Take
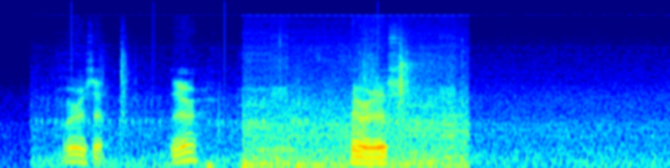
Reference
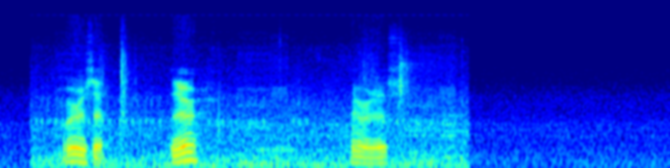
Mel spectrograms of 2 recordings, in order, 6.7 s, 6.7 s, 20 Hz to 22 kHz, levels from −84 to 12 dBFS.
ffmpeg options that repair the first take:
ffmpeg -i in.wav -filter_complex "[0:a]adeclick=threshold=4,asplit=3[link_01][link_02][link_03];[link_01]afade=type=out:start_time=2.05:duration=0.02[link_04];[link_02]highpass=frequency=140:width=0.5412,highpass=frequency=140:width=1.3066,afade=type=in:start_time=2.05:duration=0.02,afade=type=out:start_time=2.17:duration=0.02[link_05];[link_03]afade=type=in:start_time=2.17:duration=0.02[link_06];[link_04][link_05][link_06]amix=inputs=3:normalize=0,asplit=3[link_07][link_08][link_09];[link_07]afade=type=out:start_time=2.4:duration=0.02[link_10];[link_08]highpass=frequency=140:width=0.5412,highpass=frequency=140:width=1.3066,afade=type=in:start_time=2.4:duration=0.02,afade=type=out:start_time=2.52:duration=0.02[link_11];[link_09]afade=type=in:start_time=2.52:duration=0.02[link_12];[link_10][link_11][link_12]amix=inputs=3:normalize=0,asplit=3[link_13][link_14][link_15];[link_13]afade=type=out:start_time=2.94:duration=0.02[link_16];[link_14]highpass=frequency=140:width=0.5412,highpass=frequency=140:width=1.3066,afade=type=in:start_time=2.94:duration=0.02,afade=type=out:start_time=3.06:duration=0.02[link_17];[link_15]afade=type=in:start_time=3.06:duration=0.02[link_18];[link_16][link_17][link_18]amix=inputs=3:normalize=0,asetnsamples=nb_out_samples=441:pad=0,asendcmd='2.42 volume volume -11.5dB',volume=0dB" out.wav

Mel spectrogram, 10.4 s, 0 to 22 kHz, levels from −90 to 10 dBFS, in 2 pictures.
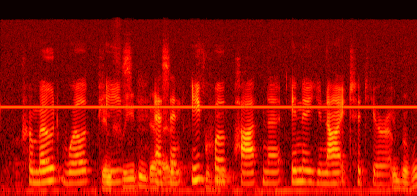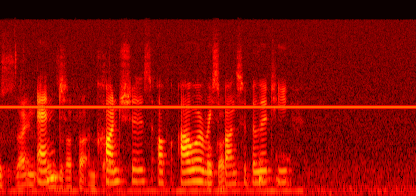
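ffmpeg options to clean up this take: ffmpeg -i in.wav -af "bandreject=frequency=2700:width=30,afwtdn=0.0032" out.wav

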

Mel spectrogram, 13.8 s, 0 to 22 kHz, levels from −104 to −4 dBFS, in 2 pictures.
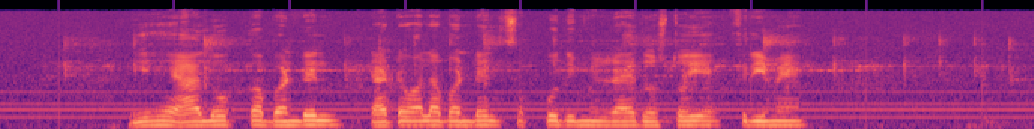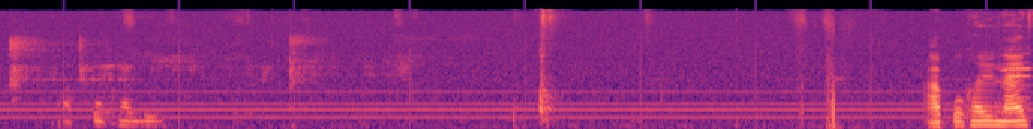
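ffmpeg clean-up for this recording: ffmpeg -i in.wav -af "adeclick=threshold=4,bandreject=frequency=395.6:width_type=h:width=4,bandreject=frequency=791.2:width_type=h:width=4,bandreject=frequency=1186.8:width_type=h:width=4,bandreject=frequency=610:width=30,afwtdn=0.0063" out.wav

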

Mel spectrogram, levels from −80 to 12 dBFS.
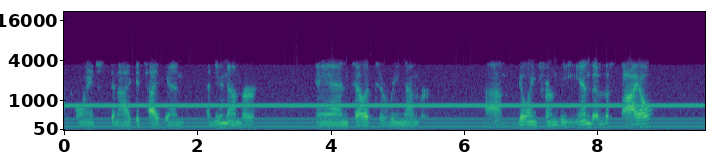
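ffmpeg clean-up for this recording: ffmpeg -i in.wav -af "adeclick=threshold=4,bandreject=frequency=127.9:width_type=h:width=4,bandreject=frequency=255.8:width_type=h:width=4,bandreject=frequency=383.7:width_type=h:width=4,bandreject=frequency=840:width=30,agate=range=-21dB:threshold=-20dB" out.wav

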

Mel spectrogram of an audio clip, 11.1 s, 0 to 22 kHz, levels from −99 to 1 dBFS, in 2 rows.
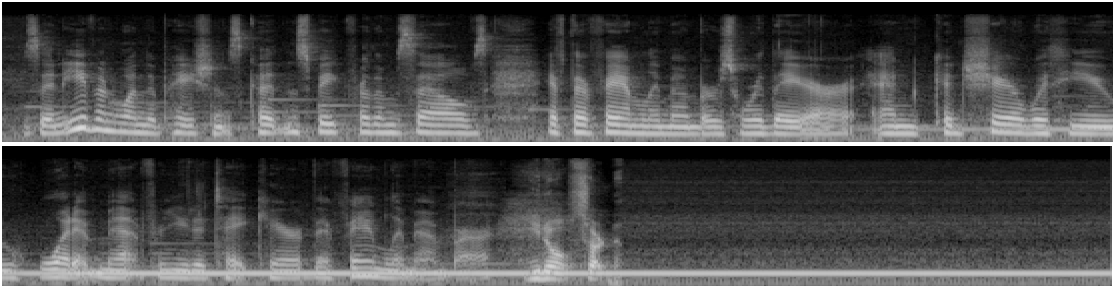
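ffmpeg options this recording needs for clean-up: ffmpeg -i in.wav -af "bandreject=frequency=53:width_type=h:width=4,bandreject=frequency=106:width_type=h:width=4,bandreject=frequency=159:width_type=h:width=4,bandreject=frequency=212:width_type=h:width=4,bandreject=frequency=265:width_type=h:width=4,bandreject=frequency=318:width_type=h:width=4,bandreject=frequency=270:width=30" out.wav

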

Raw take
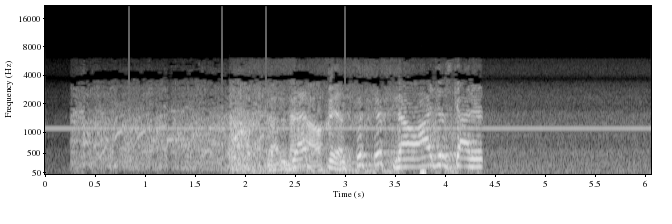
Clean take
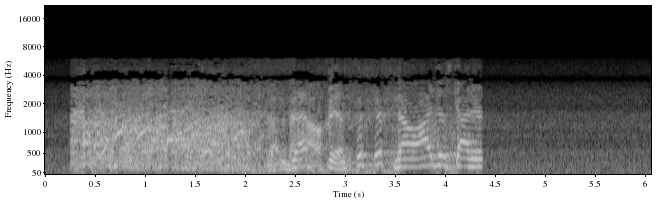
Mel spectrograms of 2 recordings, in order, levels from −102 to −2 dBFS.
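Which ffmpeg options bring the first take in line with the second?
ffmpeg -i in.wav -filter_complex "[0:a]adeclick=threshold=4,bandreject=frequency=1100:width=30,asplit=3[link_01][link_02][link_03];[link_01]afade=type=out:start_time=3.74:duration=0.02[link_04];[link_02]highpass=frequency=140:width=0.5412,highpass=frequency=140:width=1.3066,afade=type=in:start_time=3.74:duration=0.02,afade=type=out:start_time=3.86:duration=0.02[link_05];[link_03]afade=type=in:start_time=3.86:duration=0.02[link_06];[link_04][link_05][link_06]amix=inputs=3:normalize=0,asetnsamples=nb_out_samples=441:pad=0,asendcmd='1.84 volume volume -11.5dB',volume=0dB" out.wav

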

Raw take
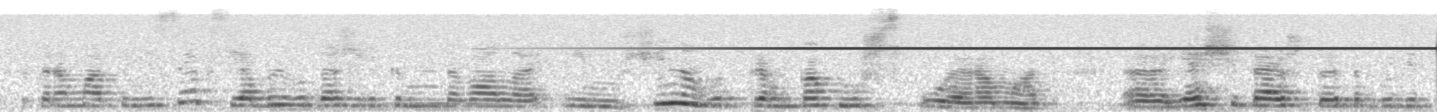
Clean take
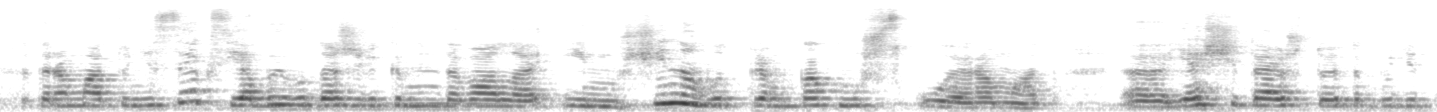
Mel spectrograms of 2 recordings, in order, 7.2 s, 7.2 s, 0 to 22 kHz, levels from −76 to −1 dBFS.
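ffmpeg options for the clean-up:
ffmpeg -i in.wav -af "bandreject=frequency=3700:width=30,afwtdn=0.0063,asetnsamples=nb_out_samples=441:pad=0,asendcmd='3.65 volume volume -4.5dB',volume=0dB" out.wav

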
